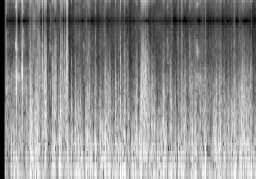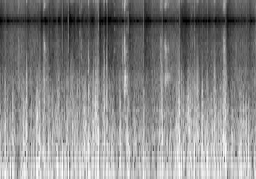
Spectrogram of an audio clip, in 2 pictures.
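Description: Strong offshore wind buffeting the microphone on an anchored sailboat's deck: a loud, continuous, low rumble that surges and dips with the gusts.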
